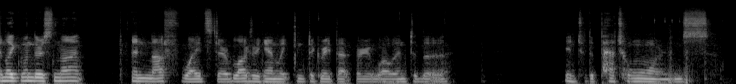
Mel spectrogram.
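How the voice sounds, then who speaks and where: With a non-native accent, the speaker uses a relaxed tone at a moderate pace. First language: not English. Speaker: gaming streamer. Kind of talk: casual live stream commentary. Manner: relaxed, chill.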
